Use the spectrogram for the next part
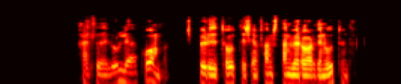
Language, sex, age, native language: Icelandic, male, 30-39, Icelandic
